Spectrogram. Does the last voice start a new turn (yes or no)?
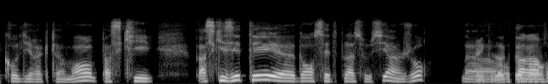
no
